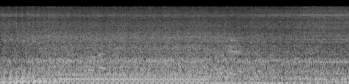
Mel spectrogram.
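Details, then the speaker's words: 1998 Chevy van 5.7 V8 idling with an uneven, stumbling exhaust pulse from a constant multiple-cylinder misfire; work recently done elsewhere, before a test-light RPM drop test; no-crank fault was fixed by cleaning a corroded, loose battery positive cable. "Okay. Running horribly, as you can hear."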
